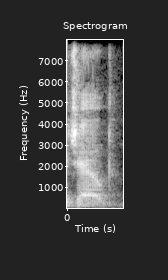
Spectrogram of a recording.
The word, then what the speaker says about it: Job: It's spelled like Job, but people say Job.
